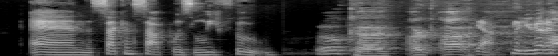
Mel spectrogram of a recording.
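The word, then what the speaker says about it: Lifou: called it Liu but I was calling it lifeu too so yeah I think in the introduction I called it lifeu but I won't I won't I won't edit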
